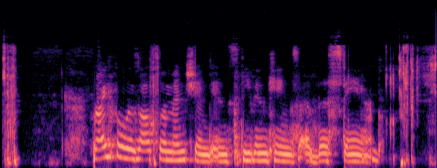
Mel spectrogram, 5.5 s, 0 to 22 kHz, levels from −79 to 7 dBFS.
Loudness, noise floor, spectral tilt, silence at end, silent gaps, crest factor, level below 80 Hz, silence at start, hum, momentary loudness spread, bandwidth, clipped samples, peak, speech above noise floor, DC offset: -12 LUFS; -43 dBFS; -6 dB/octave; 0 s; none; 12 dB; -44 dBFS; 0.05 s; none; 8 LU; 7.8 kHz; under 0.1%; 0 dBFS; 32 dB; under 0.1%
